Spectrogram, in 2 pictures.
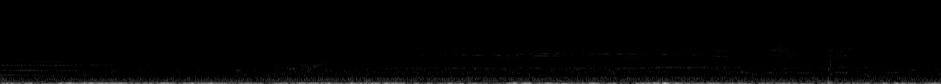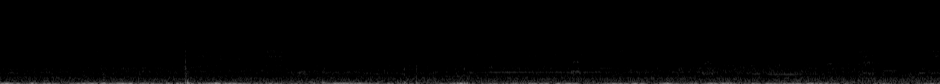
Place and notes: Mikocheni B, Dar es Salaam, Tanzania - Early morning from the roof of CEFA, suburban Dar es Salaam
Just before sunrise, recorded with a zoom X4 from a rooftop. Nice local ambiances of the neighbourhood, with several muezzin singing in the distance, some roosters and the sounds of the streets making up around.
22 October 2016, 04:44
